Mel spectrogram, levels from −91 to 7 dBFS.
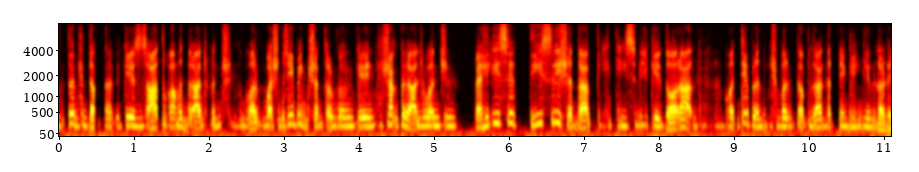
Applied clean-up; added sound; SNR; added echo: neural diffusion model UNIVERSE++.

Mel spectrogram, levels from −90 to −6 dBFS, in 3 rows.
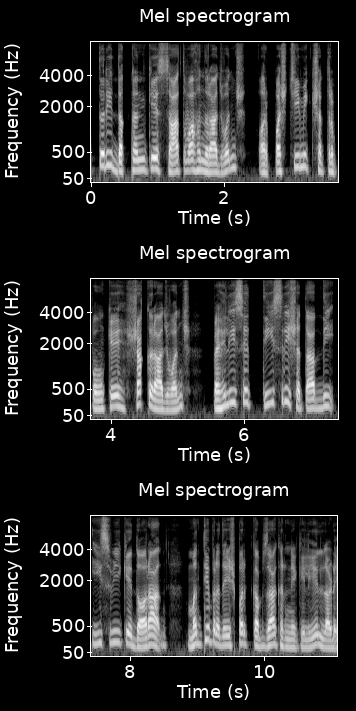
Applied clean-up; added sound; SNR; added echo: none; none; none; none.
